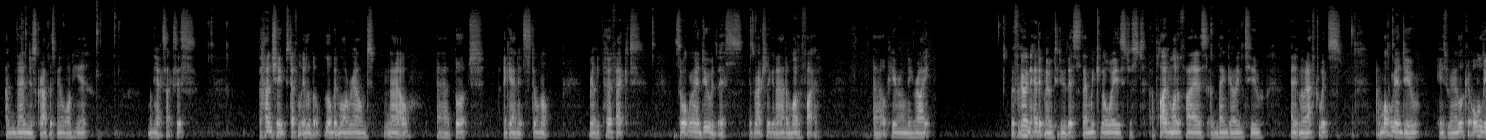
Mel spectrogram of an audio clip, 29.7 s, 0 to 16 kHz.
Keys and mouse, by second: 2.0 g, 13.7-15.3 middle drag, 24.1 click, 26.2 click, 27.8-29.7 drag.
